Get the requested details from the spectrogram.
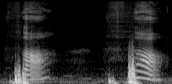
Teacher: حروف ثا بھی زبان سے ادا کیا جانے والا حروف ہے. زبان کی نوک جب سامنے والے دانتوں کی نوک سے ٹکراتی ہے تو ثا ادا ہوتا ہے.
